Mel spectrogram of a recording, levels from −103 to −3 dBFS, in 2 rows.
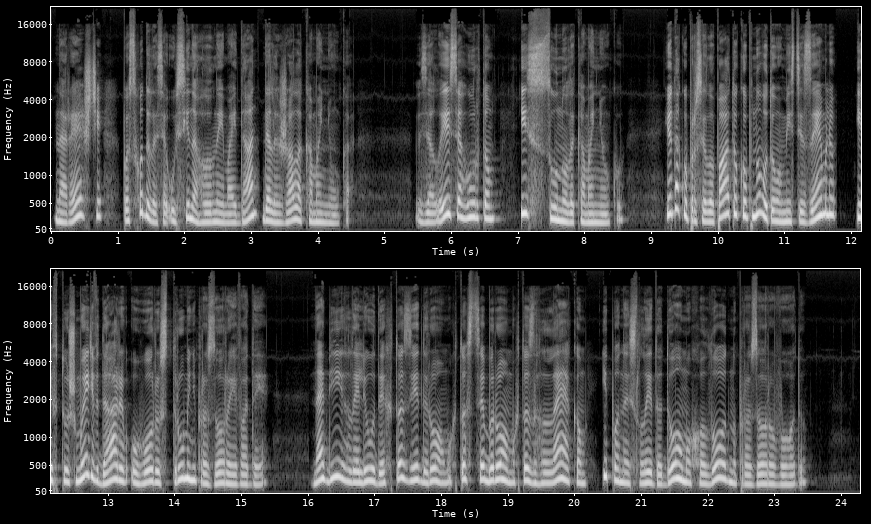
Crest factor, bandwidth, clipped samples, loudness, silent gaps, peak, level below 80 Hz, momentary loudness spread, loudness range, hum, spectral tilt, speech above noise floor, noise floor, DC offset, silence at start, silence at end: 16 dB; over 20 kHz; under 0.1%; -22 LUFS; none; -6 dBFS; -60 dBFS; 8 LU; 3 LU; none; -5.5 dB/octave; 47 dB; -69 dBFS; under 0.1%; 0.05 s; 0.85 s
